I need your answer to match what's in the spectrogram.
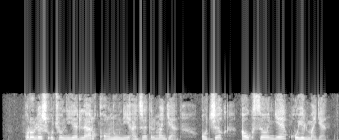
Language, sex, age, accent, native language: Uzbek, female, under 19, Jizzax, Uzbek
